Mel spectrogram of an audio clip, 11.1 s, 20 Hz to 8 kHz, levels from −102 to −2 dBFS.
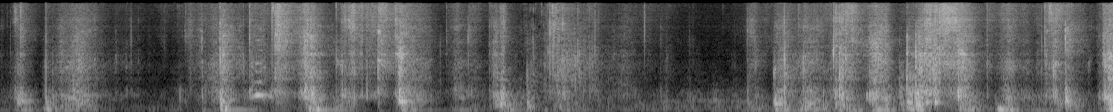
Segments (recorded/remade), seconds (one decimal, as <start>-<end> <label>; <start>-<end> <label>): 0.0-5.2 remade; 5.2-5.8 recorded; 5.8-11.1 remade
